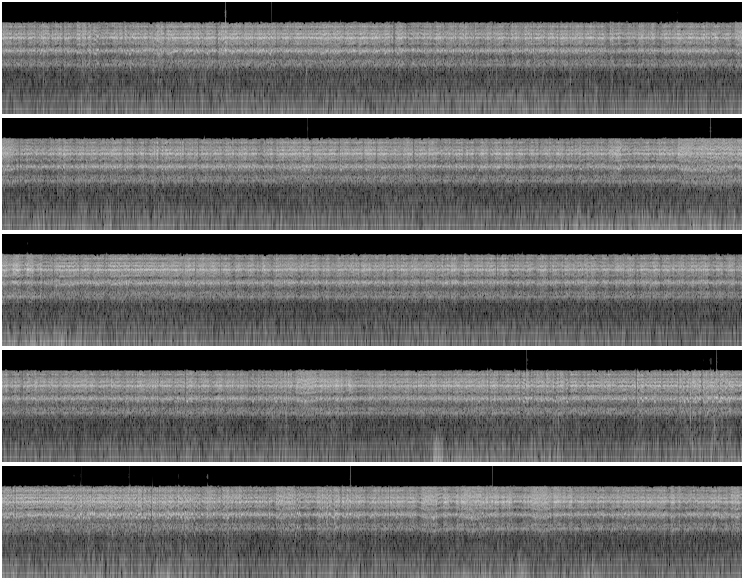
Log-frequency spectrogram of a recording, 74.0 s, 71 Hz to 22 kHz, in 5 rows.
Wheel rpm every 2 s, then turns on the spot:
230, 230, 230, 230, 230, 230, 230, 230, 230, 230, 230, 230, 230, 230, 220, 230, 230, 230, 240, 230, 230, 230, 230, 230, 230, 230, 230, 240, 230, 230, 220, 230, 230, 230, 230, 230, 230.
none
